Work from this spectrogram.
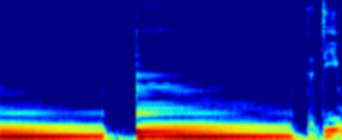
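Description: A guitar's A string is plucked and left ringing for tuning, a sustained harmonic tone that is struck twice, decays, then gives way to brief string noise at the end.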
